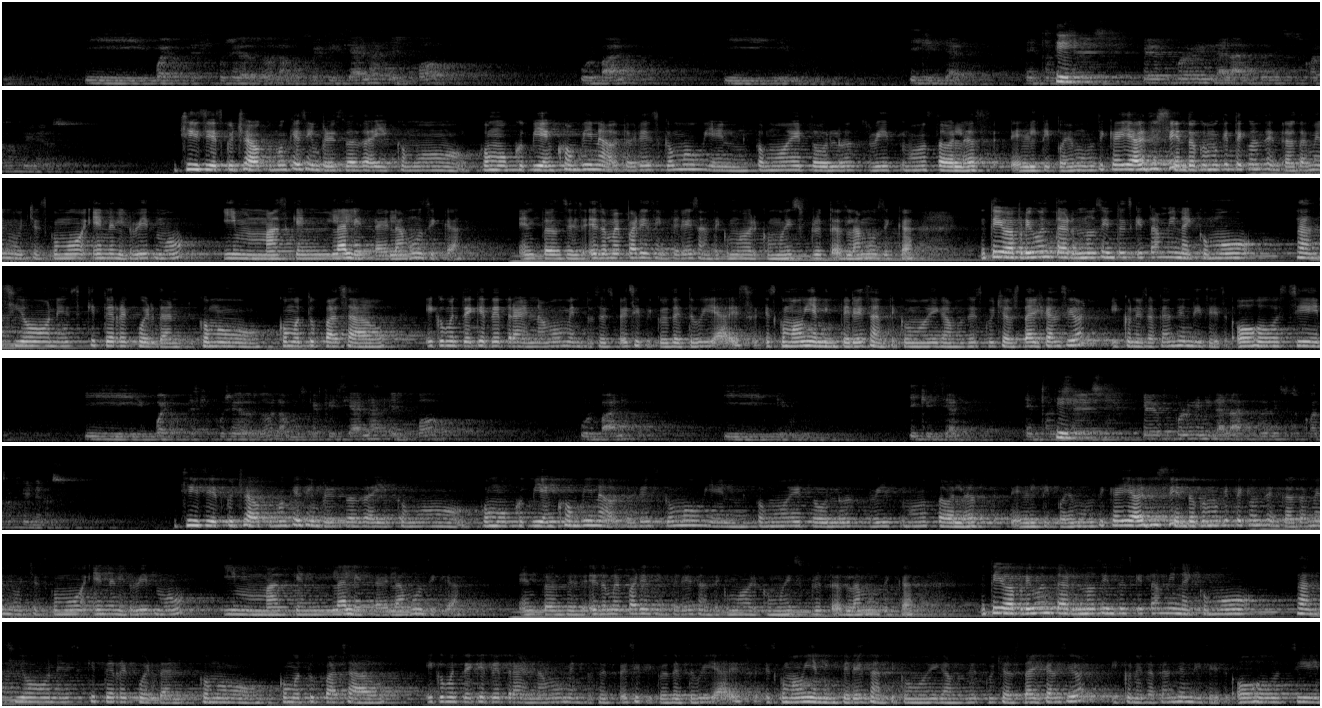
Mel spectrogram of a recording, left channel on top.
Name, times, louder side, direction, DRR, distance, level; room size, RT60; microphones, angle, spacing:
voice 1, 0.8-4.4 5.8-6.3 7.2-8.2 9.1-9.6 10.2-13.8, right 1 dB, 85° right, 1 dB, 4.2 m, -41 dB
voice 2, 15.0-23.0 23.3-28.2 28.6-31.0 31.5-35.8 36.1-38.8 39.3-43.4 43.8-52.7, left 2 dB, 80° left, 7 dB, 1.7 m, -26 dB
sound 1, 25.6-41.3 42.2-44.6, equal, 65° left, 7.7 m, -44 dB
28.5 x 20.5 x 7.5 m, 2.4 s
head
